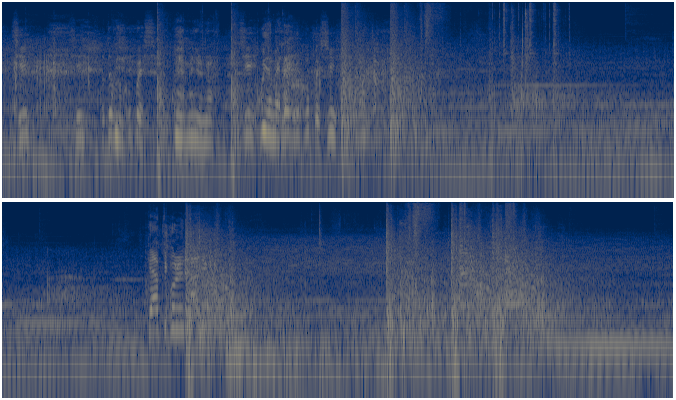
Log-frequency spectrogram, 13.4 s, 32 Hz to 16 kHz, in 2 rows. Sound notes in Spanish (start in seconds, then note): 5.2 Disparos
